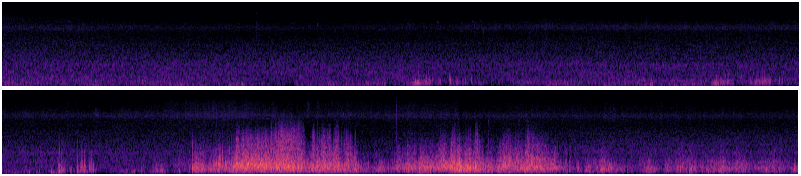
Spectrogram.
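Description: Wind rustles through leafy trees outdoors, rising in gusts.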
